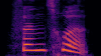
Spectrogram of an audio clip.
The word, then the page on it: 分寸: fēn cun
